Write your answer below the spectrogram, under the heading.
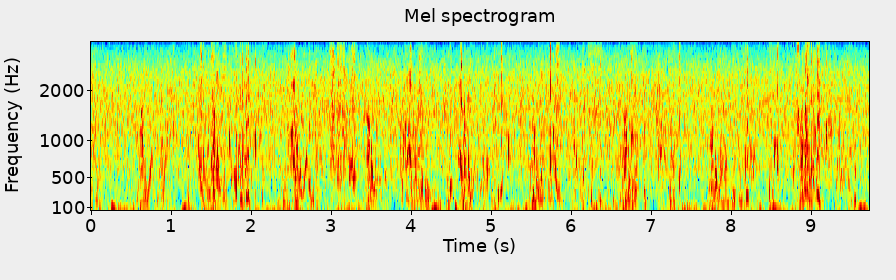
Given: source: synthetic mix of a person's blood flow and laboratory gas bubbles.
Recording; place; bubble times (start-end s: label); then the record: Doppler ultrasound of blood flow; precordium
0.00-0.18 s: bubbles
0.84-0.97 s: bubbles
1.02-1.06 s: bubbles
1.20-1.25 s: bubbles
1.30-2.06 s: bubbles
2.10-2.19 s: bubbles
2.33-2.87 s: bubbles
2.97-3.32 s: bubbles
3.44-3.60 s: bubbles
3.66-3.71 s: bubbles
3.83-4.38 s: bubbles
4.42-4.99 s: bubbles
5.03-5.26 s: bubbles
5.45-5.92 s: bubbles
6.09-6.43 s: bubbles
6.50-6.98 s: bubbles
7.20-7.41 s: bubbles
7.71-8.26 s: bubbles
8.45-8.64 s: bubbles
8.75-9.29 s: bubbles
9.41-9.60 s: bubbles
From the record:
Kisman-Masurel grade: 342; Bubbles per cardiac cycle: rolling drumbeat, 9 or more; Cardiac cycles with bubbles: 100%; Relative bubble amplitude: moderate (0.250 to 0.450); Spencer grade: 3 (all of the cardiac periods contain showers or single bubble signals, but not dominating or overriding the cardiac motion signals); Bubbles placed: anywhere in the cardiac cycle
